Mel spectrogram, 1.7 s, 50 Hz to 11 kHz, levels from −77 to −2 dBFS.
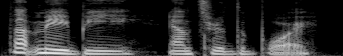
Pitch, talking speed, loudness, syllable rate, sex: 190 Hz, 210 wpm, -20 LUFS, 5.1 syllables/s, female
